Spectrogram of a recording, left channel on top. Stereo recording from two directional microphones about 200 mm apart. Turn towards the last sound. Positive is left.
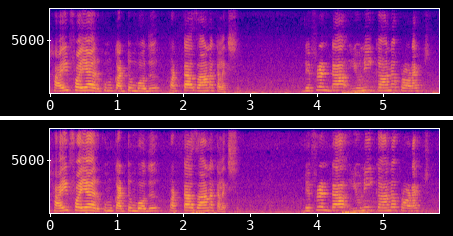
turn(degrees=-15)  # may be behind; listen again after turning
